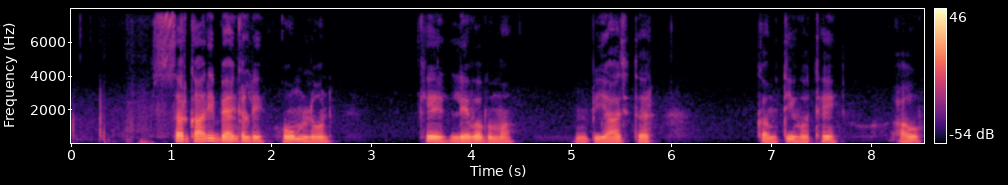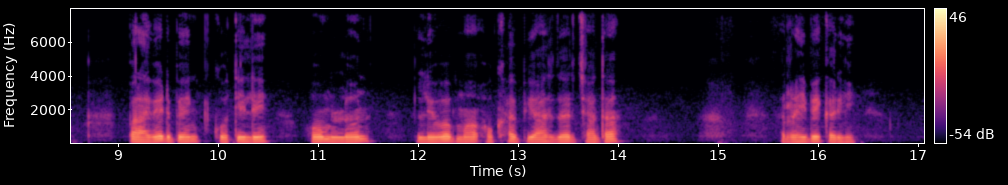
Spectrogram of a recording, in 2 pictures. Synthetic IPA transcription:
səɾkaːɾibɛ̃ːŋklehoːmloːn | keleːʋəbmã | bɪjaːd͡ʒd̪əɾ | kəmt̪iɦoːt̪ʰe | ɔː | pɾaːɪʋeːʈbɛ̃ːŋkːoːt̪ile | hoːmloːn | leːʋəbmãʔoːkʰəbɪjaːd͡ʒd̪əɾd͡ʒjaːd̪a | ɾəɦibekəɾii

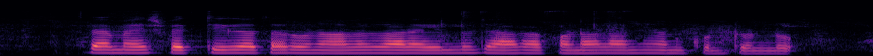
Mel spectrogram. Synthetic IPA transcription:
ɾɐmeːʂʋjɐk̚t̪iɡɐt̪ɐɾunaːlɐd̪ʋaːɾaːilːud͡ʒaːɡaːkɔɳɖaːlɐniɐnukuɳʈuɳd̪u

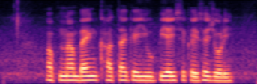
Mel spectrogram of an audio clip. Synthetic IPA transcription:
ɐpnabɛ̃ːŋkʰːaːt̪akejuːpiːaːisekɐised͡ʒoːɽiː

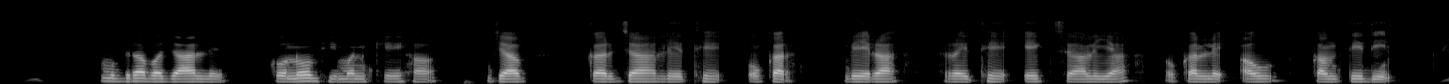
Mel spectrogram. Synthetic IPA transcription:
mʊd̪ɾabəd͡ʒaːɾle | koːnobʱimənkʰehə̃ | d͡ʒəb̚ | kəɾd͡ʒalet̪ʰe | oːkəɾ | beːɾa | ɾəit̪ʰeeːk̚saːlija | o̰ːkəɾleəu | kəmt̪id̪in

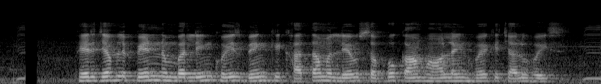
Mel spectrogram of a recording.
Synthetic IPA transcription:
pʰɪɾd͡ʒəblepeːnnə̃mbəɾlĩŋɡʰoːisbẽːŋkːekʰaːt̪ãmẽleːusəbːokaːmɦɔ̃ːnlaːɪnɦoːeket͡ʃaːluɦoːis

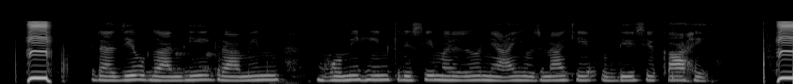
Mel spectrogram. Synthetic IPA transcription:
ɾaːd͡ʒiːwɡãːnd̪ʱiɡɾaːmiːn | bʱuːmiɦɪnkɾɪʃimənd̪uːɾnjaːijoːd͡ʒnakeʊd̪ːeːʃjəkaɦɛː

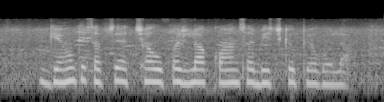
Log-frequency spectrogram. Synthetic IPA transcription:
ɡɛːɦõkesɐbseɐtːʃʰauːpəɾd͡ʒɪlakɔːnsabiːt͡ʃkeʊpjoːɡɦoːlaː

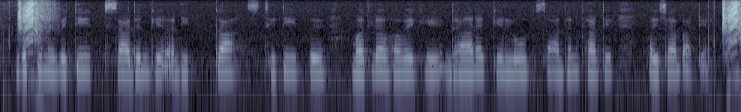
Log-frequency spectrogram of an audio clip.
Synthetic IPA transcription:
mɾʊt̪ːimẽʋɪt̪iːt̪saːd̪ʱənkeʔə̰d̪ʱɪkː | ast̪ʰɪt̪ike | mət̪ləbɦoʋekid̪ʱaːɾəkːeloːɡsaːd̪ʱənkʰaːt̪ɪɾ | pəɪsaba̰ːʈẽ

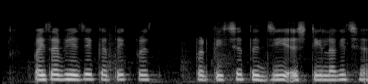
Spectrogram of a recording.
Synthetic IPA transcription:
pəjsabʱed͡ʒekət̪ek̚p | pɾət̪ikʃʰət̪d͡ʒiesʈiləɡet͡ʃʰɛ

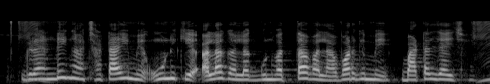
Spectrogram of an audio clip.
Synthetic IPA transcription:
ɡɾɛ̃ːɳɖɪ̃ŋɡãt͡ʃʰəʈaːimḛ̃ʔunkeʔələɡələɡ̚ːʊnʋət̪ːaʋaːlaʋəɾɡmẽbaːʈəld͡ʒaːjt͡ʃʰɛ

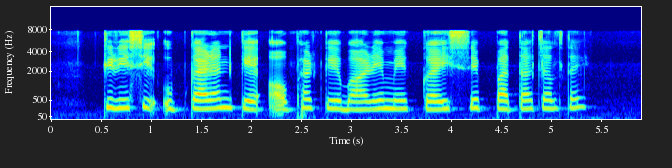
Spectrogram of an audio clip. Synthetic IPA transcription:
kɾisiʔʊpkəɾənkeʔɔ̰ːpʰəɾkebaːɾemẽkəisepət̪at͡ʃəlt̪əɛ

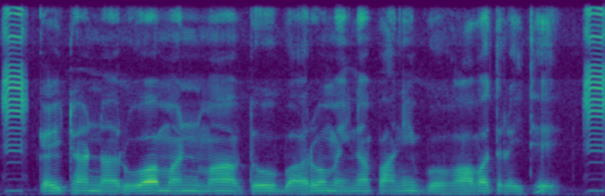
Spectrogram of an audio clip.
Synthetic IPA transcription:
kəiʈʰanəɾuamənmãʋt̪obaɾoməɦinapanibəʋaʋət̪ɾəɦit͡ʃʰe

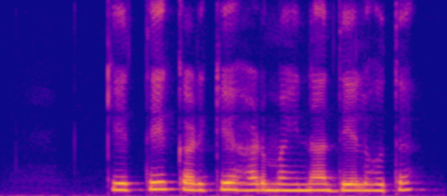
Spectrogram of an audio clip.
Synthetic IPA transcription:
keːt̪ekəɽkeɦəɽməɦinad̪eːlɦoːt̪eː

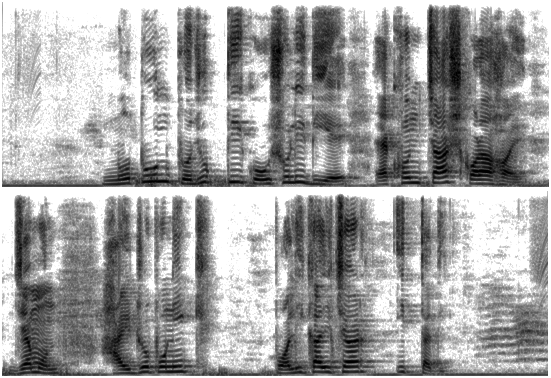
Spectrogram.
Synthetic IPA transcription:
not̪unpɾod͡ʑuk̚t̪ikowʃolid̪ie | ɛkʰont͡ɕaʃkɔɾaɦɔe | d͡ʑɛmon | hajɖɾoponik | pɔlikalt͡ɕaɾ | it̪ːad̪i

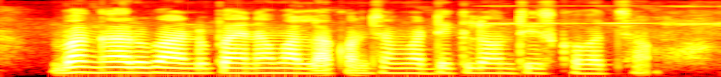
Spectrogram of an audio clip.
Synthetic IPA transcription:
bɐŋɡaːɾubaːɳɖupɐjnaːmɐlːa̰ːko̞ɲt͡ʃemʋɐɖːikiloːnt̪iːsu̥kɔːʋɐt͡ʃːɐ

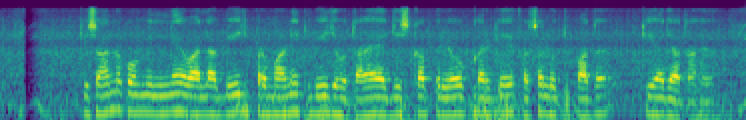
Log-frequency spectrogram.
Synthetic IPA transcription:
kɪsaːnkomɪlneʋaːlabiːd͡ʒpɾɐmaːɽ̃ɪt̪biːd͡ʒɦoːt̪aɦɛd͡ʒɪskapɾɐjoːɡ̚kɐɾkefɐsəlʊt̪paːd̪ | kijad͡ʒaːt̪aɦɛː

